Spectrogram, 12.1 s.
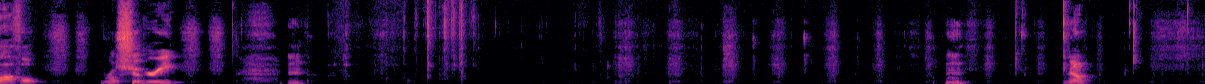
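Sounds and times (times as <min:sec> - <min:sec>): crunching and chewing cookie: 0:03.1 - 0:12.0.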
